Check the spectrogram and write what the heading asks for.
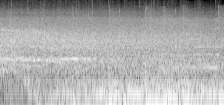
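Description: Crowd applauding, a steady even wash of noise, with a low rumble underneath from about halfway through.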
